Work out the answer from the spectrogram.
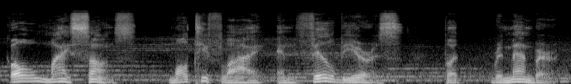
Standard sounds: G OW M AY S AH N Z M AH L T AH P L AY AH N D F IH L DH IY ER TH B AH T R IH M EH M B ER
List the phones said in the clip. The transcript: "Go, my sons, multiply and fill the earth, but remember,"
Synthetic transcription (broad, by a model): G OW M AY S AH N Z M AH L T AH F L AY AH N F IH L DH IY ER S B AH T R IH M EH M B ER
